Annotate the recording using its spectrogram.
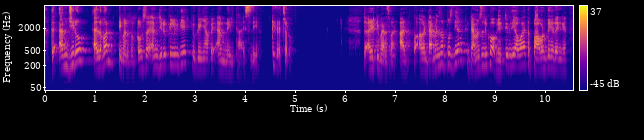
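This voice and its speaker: A young man gives a recorded physics lecture. He works through each point slowly, repeats his own questions and answers them as his students would. He reads English definitions out carefully and sounds a little short on energy. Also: on the high side. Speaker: physics teacher.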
